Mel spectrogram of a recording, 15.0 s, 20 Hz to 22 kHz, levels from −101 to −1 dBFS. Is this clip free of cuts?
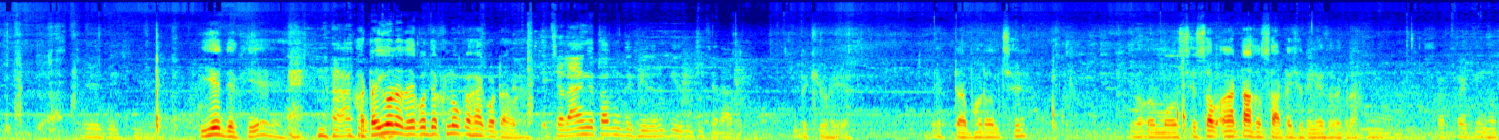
yes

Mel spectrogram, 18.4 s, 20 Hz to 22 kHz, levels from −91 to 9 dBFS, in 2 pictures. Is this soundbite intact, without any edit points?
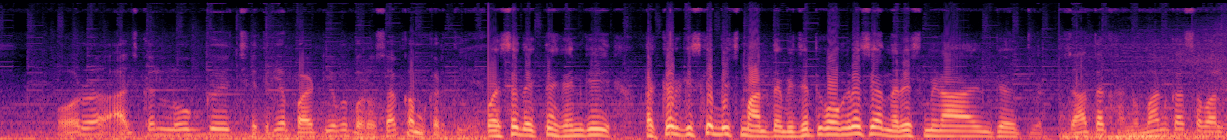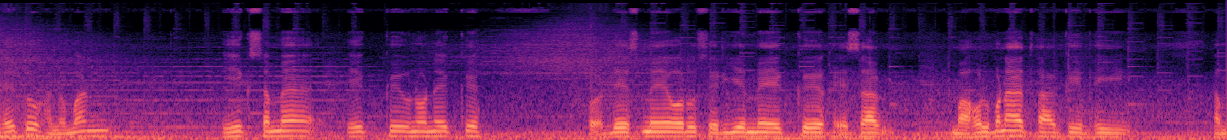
no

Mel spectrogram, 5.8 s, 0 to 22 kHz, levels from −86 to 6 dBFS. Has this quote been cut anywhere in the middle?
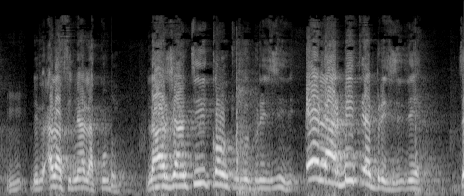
no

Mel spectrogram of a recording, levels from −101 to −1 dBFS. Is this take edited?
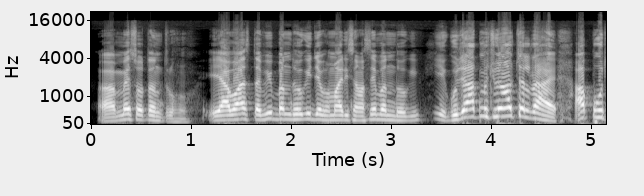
yes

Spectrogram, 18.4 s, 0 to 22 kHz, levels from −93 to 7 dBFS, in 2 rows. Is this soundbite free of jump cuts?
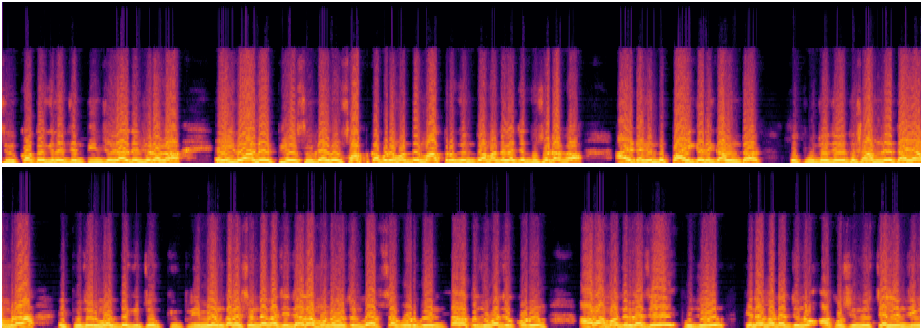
yes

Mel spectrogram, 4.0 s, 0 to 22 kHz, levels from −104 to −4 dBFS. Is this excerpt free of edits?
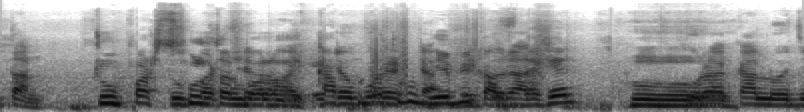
no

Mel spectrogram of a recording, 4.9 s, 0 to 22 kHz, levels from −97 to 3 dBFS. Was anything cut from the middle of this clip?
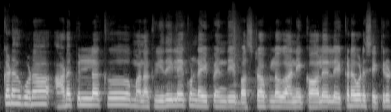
no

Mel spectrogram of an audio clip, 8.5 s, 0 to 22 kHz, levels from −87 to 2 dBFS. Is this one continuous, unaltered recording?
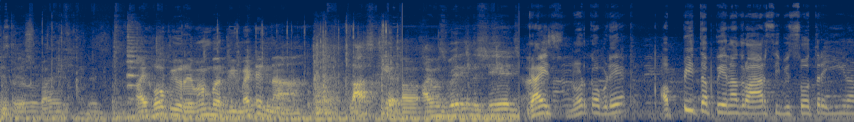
no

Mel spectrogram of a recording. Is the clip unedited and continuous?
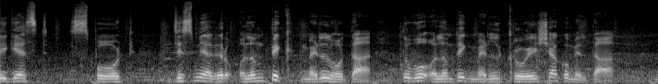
yes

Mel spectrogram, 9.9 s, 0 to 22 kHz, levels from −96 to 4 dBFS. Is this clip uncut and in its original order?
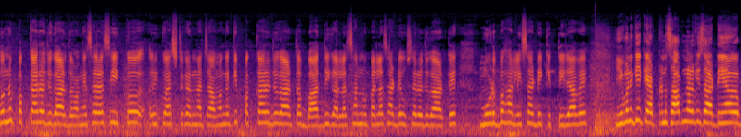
no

